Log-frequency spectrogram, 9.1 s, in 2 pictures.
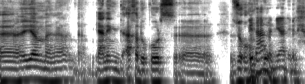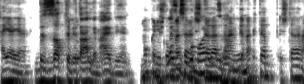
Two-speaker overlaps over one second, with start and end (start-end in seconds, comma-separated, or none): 6.7-8.3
